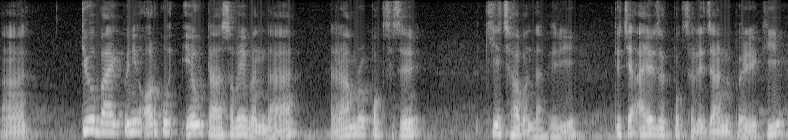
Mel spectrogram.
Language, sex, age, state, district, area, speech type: Nepali, male, 45-60, West Bengal, Darjeeling, rural, spontaneous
